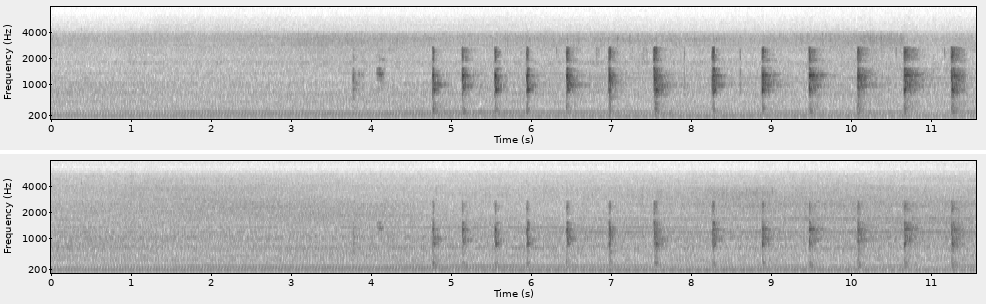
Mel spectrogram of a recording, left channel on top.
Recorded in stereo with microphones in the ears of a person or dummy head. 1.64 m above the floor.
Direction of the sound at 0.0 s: 75° right (ahead or behind).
